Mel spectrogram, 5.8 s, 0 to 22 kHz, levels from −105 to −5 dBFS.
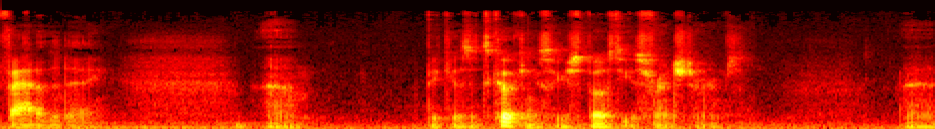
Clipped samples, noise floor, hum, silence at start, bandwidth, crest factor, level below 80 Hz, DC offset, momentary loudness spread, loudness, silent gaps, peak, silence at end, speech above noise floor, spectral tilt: under 0.1%; -53 dBFS; none; 0 s; 15.5 kHz; 30 dB; -46 dBFS; under 0.1%; 25 LU; -29 LUFS; none; -4 dBFS; 0 s; 24 dB; -5.5 dB/octave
